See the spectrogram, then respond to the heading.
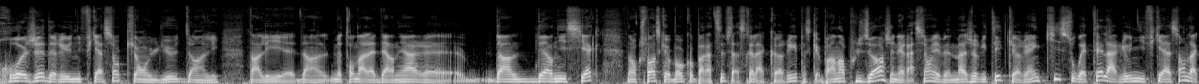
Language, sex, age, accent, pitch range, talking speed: French, male, 30-49, Canadian, 110-155 Hz, 245 wpm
